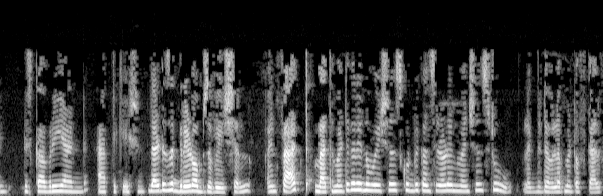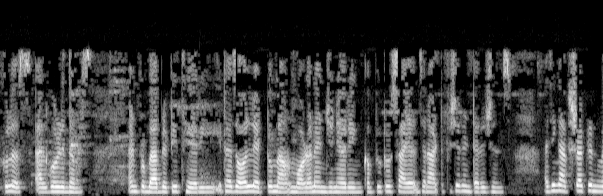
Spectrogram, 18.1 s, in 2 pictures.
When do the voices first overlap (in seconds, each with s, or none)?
none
